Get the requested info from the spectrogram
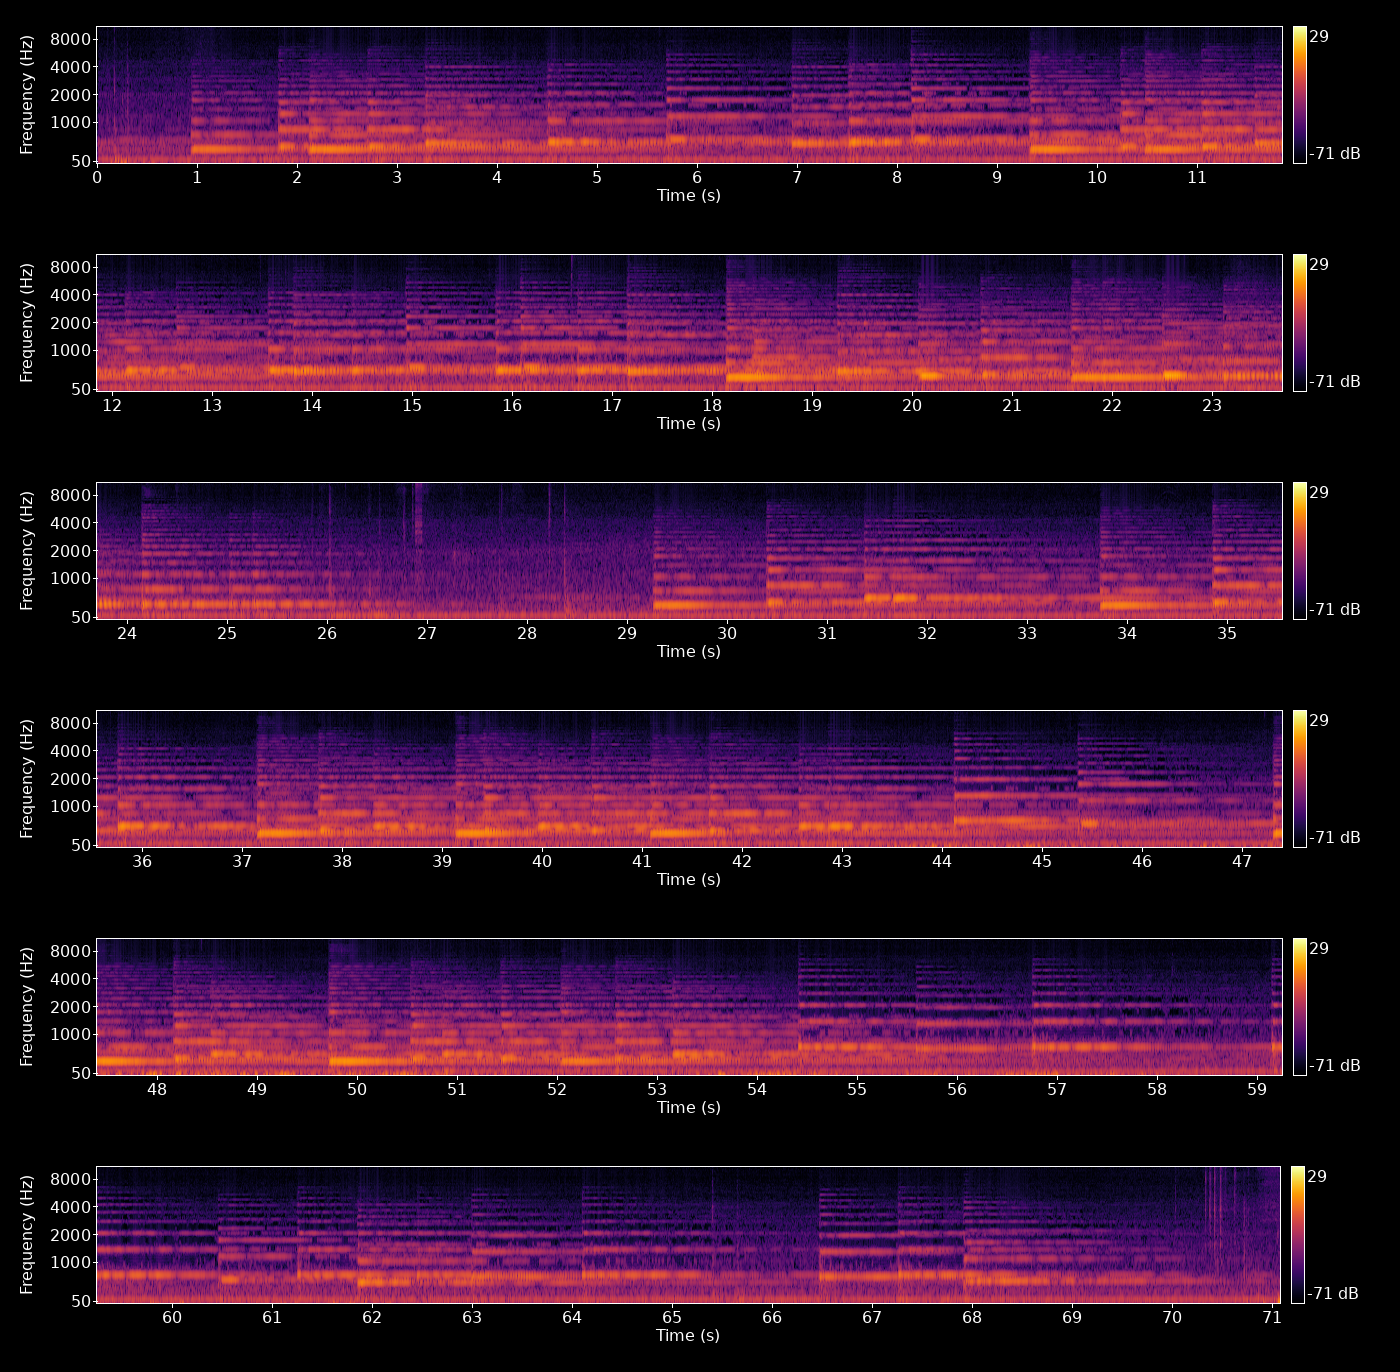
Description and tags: Field-recording of a homeless man playing some piano in central station hall at Leeuwarden trainstation, Netherlands.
